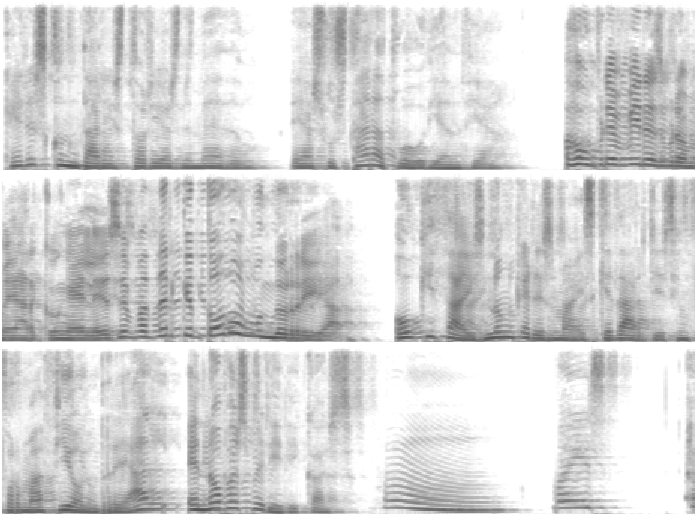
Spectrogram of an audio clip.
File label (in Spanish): GALLEGO FEMENINO, video comercial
